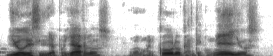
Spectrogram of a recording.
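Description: With a Panamanian accent, a man speaks at a fairly slow pace. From Panama, Colón. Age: 40s. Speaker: music teacher and choir director. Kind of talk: interview. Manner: halting, with repetitions.

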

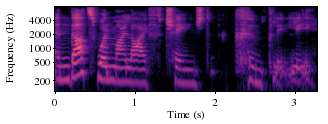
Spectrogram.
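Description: A woman speaks with an Italian accent. Her tone is bright and sharp. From Sicily, southern Italy. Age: 30s. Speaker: podcast host. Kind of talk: solo monologue podcast.

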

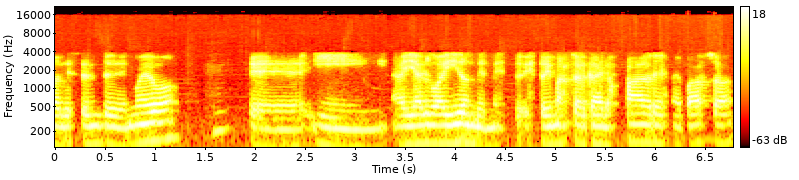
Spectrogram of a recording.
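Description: Over noticeable background noise, a man with a medium-pitched voice speaks fairly slowly. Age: 30s. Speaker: writer and musician. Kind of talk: interview. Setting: phone call.

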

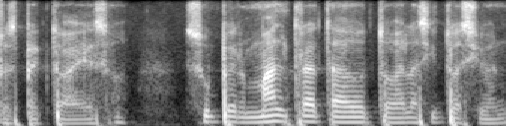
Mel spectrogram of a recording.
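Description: Moving at a moderate pace, a man's voice has a dark, mellow tone and ordinary pitch variation. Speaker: listener contributor. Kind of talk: recorded voice message.

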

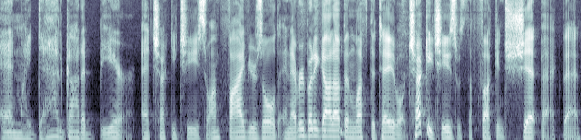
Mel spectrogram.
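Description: This man has an unremarkable speaking voice, fairly low in pitch with ordinary pitch variation, moving at a fairly quick pace with hardly any pauses in a very clean recording with a silent background. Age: 30s. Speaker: podcast co-host, streamer and programmer. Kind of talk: casual chat. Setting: home recording room.

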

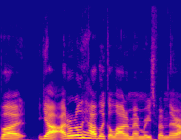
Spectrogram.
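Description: A woman talks at a very fast pace in a bright, sharp tone, in a very clean recording with a silent background. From Minnesota, US. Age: young. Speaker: entrepreneur. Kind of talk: interview. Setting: studio.

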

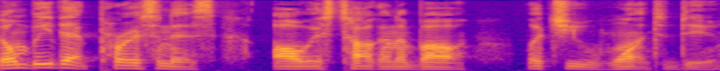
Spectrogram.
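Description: A man's fairly low voice in a very clean recording with a silent background. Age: 30s. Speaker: podcast host and photographer. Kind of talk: solo podcast monologue.

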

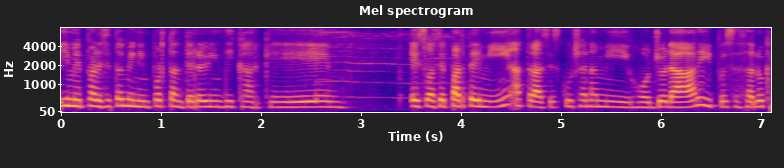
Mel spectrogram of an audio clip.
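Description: The woman's intonation is fairly even. Her voice is medium in pitch. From Colombia, Manizales. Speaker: sociologist and journalist. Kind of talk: interview. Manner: halting, many fillers.

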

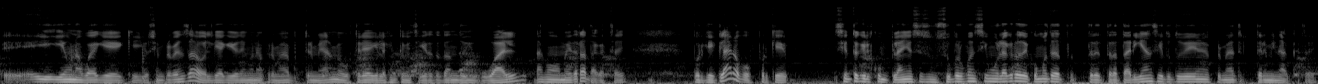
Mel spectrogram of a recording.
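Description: A man talks at a very fast pace in a fairly low pitch. His tone is dark and mellow, with ordinary pitch variation. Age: 30s. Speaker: podcast host. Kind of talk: casual chat. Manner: animated.

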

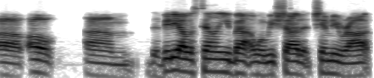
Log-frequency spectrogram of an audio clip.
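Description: This man talks in a fairly high pitch with a Southern US accent. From North Carolina, US South. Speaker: band singer and guitarist. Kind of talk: casual interview chat. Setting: online live stream.

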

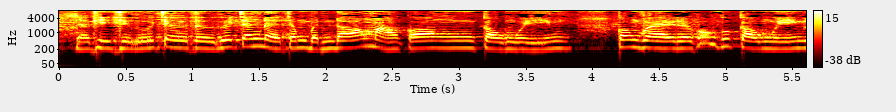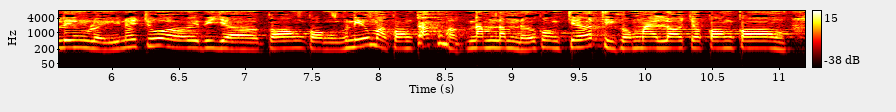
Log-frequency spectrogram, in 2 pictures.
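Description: At a moderate pace with hardly any pauses, the voice keeps fairly even intonation and very even loudness over noticeable background noise. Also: woman, fairly high pitch for a woman. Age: 60s. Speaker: churchgoer giving testimony. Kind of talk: testimony.

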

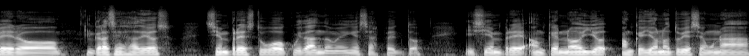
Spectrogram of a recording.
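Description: A man talks at a fairly slow pace in a medium pitch with a dark, mellow tone. His intonation is monotone and flat. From Honduras. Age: 20s. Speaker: skater. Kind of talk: testimony. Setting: host's home. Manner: halting.

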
